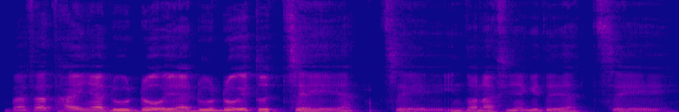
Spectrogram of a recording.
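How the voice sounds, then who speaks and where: Low-voiced man teaching slowly, word by word. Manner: patient, drawls example words slowly and spells them letter by letter; ends nearly every phrase with a soft "ya". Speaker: language teacher. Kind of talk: casual live-stream lesson.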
